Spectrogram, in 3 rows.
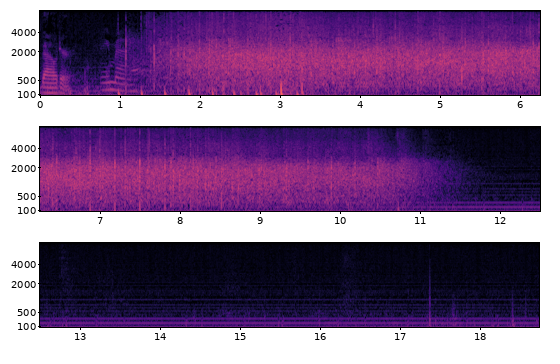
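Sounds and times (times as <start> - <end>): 
speech: 0.0 - 1.6
audience applause: 1.0 - 11.6.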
